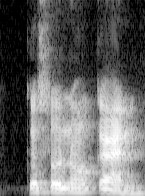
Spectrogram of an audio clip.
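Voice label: "keseronokan", Malay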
